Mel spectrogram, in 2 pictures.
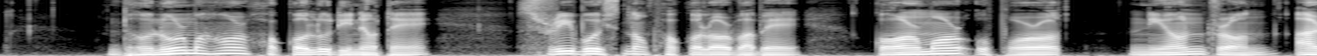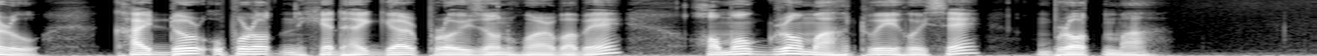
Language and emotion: Assamese, neutral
